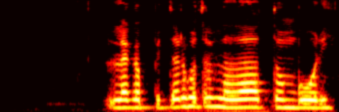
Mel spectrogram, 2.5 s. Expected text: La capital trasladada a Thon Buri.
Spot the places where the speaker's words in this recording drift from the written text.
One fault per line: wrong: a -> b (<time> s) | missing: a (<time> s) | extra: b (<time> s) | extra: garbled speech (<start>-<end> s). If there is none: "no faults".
extra: fue (1.4 s)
